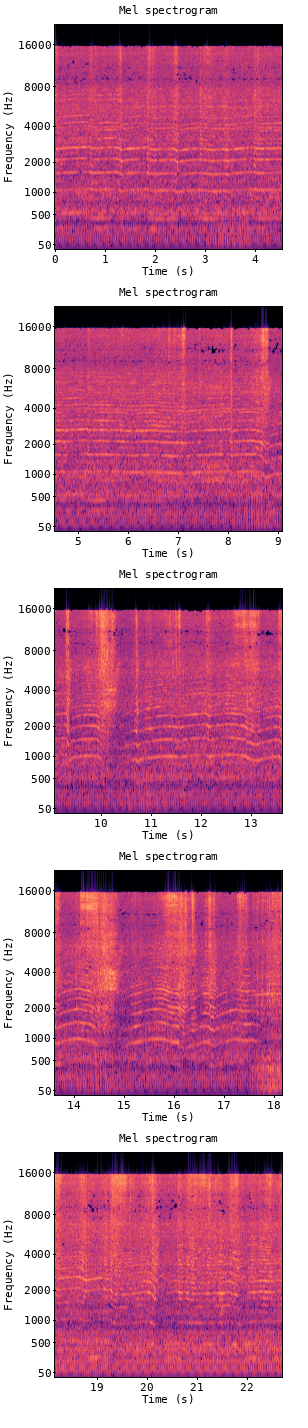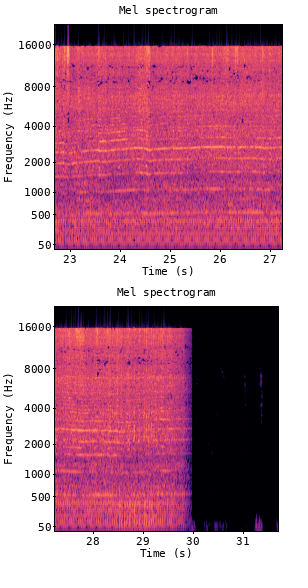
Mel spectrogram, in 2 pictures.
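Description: Electric hand planer shaving a log, with the steady running of the portable gasoline generator that powers it underneath. In the middle stretch the planer's whine repeatedly dips and recovers in pitch as it bites into the wood. A little past halfway the sound grows fuller and louder and stays so.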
